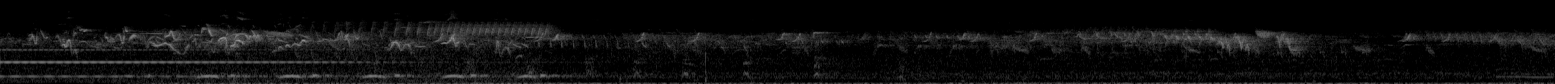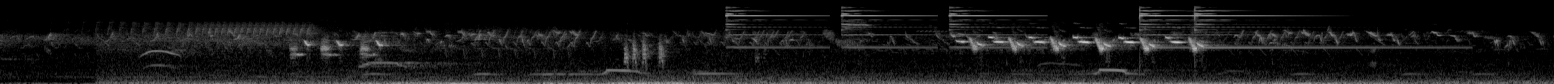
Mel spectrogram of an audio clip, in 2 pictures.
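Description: Many songbirds chirping and trilling together. There are steady held tones in the first few seconds. A low rustling noise joins about halfway, and bright ringing chime-like notes join near the end.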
